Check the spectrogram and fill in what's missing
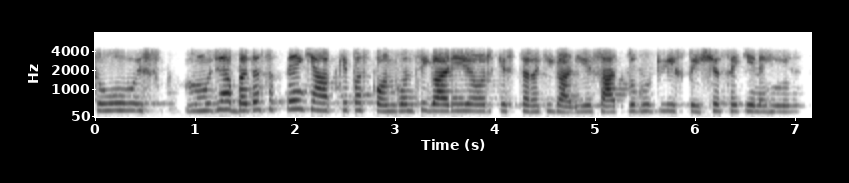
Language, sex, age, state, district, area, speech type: Hindi, female, 45-60, Madhya Pradesh, Bhopal, urban, conversation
